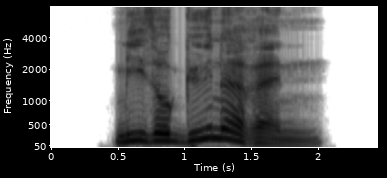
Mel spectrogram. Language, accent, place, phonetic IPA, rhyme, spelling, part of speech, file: German, Germany, Berlin, [mizoˈɡyːnəʁən], -yːnəʁən, misogyneren, adjective, De-misogyneren.ogg
- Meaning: inflection of misogyn: 1. strong genitive masculine/neuter singular comparative degree 2. weak/mixed genitive/dative all-gender singular comparative degree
